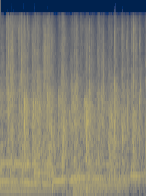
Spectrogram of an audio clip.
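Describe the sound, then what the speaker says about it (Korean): Applause from a youth group at a church worship service, moderately quiet and steady, with many hands clapping under sustained musical tones and a background murmur. "박수 주세요."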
